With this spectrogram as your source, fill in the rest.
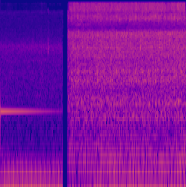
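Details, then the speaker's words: Salvage Jaguar F-Type being rebuilt, started with a jump booster after chargers failed on the flat battery; after a brief cut the engine runs with full even roar, no knocks, misses or stumbles; healthy running, later warmed up with no leaks. "All right, she's coming alive. Let's see if we get some engine noise out of her."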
